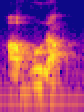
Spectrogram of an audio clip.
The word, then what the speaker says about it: Ahura: They cannot pronounce the s sound, so it becomes Ahura.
